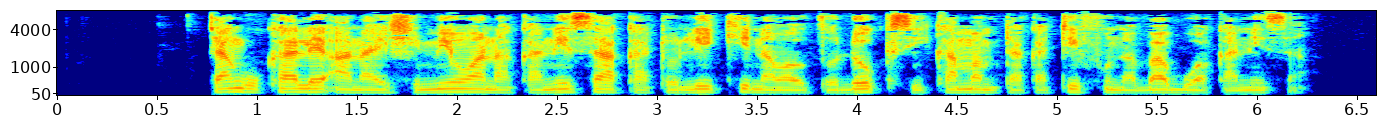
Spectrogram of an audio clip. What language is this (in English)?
Swahili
